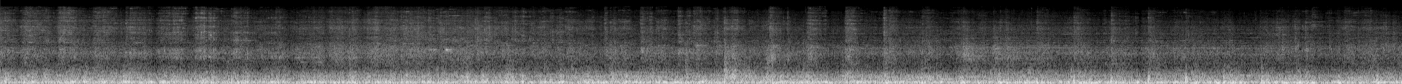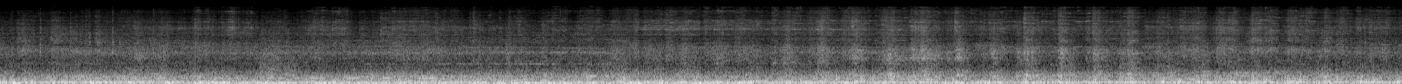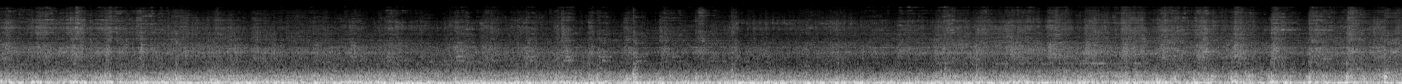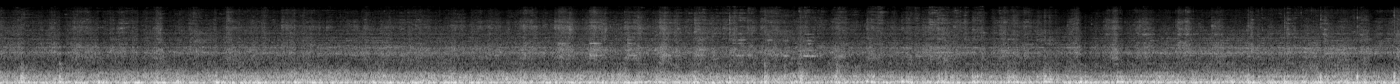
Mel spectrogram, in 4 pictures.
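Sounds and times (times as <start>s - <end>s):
freight train wheels rumbling: 0.0s - 56.0s
wheels clattering over rail joints: 0.0s - 56.0s.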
